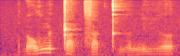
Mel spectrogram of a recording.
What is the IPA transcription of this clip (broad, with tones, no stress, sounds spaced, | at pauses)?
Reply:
ɗ ɔ˧˥ w n ə˦˥ k̚ ʈ a˨˩ t̚ s a˨˩ k̚ t̪ʰ i˨˩ ə̯ n i˧ ə̯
